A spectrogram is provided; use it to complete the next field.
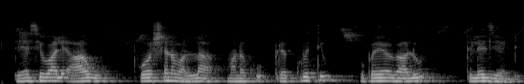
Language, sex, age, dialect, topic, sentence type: Telugu, male, 18-24, Central/Coastal, agriculture, question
